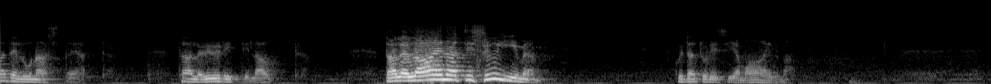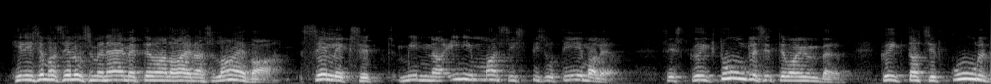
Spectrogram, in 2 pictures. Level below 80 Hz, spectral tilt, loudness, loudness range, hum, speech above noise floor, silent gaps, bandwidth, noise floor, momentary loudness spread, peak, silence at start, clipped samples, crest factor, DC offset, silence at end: -54 dBFS; -10.5 dB/octave; -15 LUFS; 19 LU; none; 40 dB; none; 6 kHz; -55 dBFS; 19 LU; -2 dBFS; 0 s; under 0.1%; 16 dB; under 0.1%; 0 s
